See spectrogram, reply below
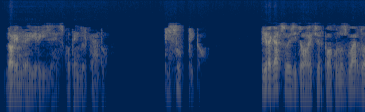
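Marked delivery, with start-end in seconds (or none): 3.3-4.2 quiet, understated plea; soft pleading. Acted. Basil begs Dorian not to go, pleading softly. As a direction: beg him softly.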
